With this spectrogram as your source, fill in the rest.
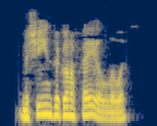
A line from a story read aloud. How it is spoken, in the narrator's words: One of the men telling him calmly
